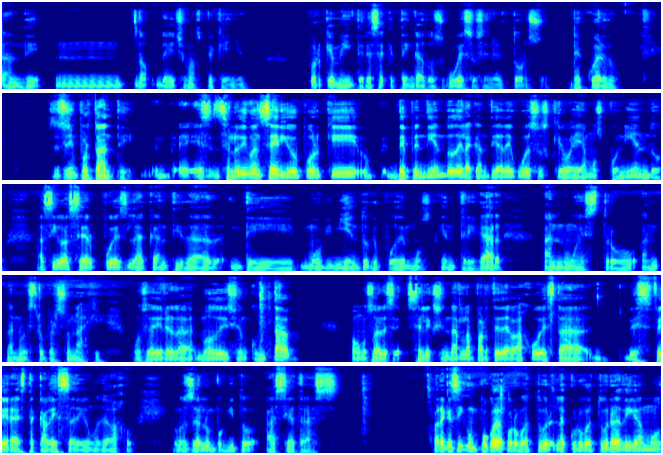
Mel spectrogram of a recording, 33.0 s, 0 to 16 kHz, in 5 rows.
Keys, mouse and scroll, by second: 2.1 click, 2.9-4.6 drag, 4.7-5.9 middle drag, 11.3-13.8 middle drag, 15.4 click, 23.0 Tab, 24.2 right click, 25.6 middle click, 26.0 shift+middle click, 28.3-30.3 drag, 30.5 shift+middle click, 31.1 shift+middle click, 32.1-32.9 shift+middle drag.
